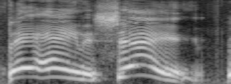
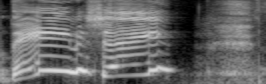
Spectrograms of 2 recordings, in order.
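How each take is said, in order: First: Said in the usual way. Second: "ain't" stretched way up high and slow; high, slow and playful. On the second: Shown as a demonstration. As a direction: tease it high and drawn out. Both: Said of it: "this person has no shame at all".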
